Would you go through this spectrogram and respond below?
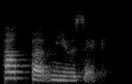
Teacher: So when we release the stop, it sounds like we're adding an extra syllable.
